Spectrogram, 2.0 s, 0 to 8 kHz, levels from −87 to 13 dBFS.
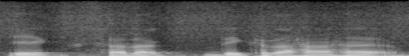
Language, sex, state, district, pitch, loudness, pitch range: Hindi, male, Bihar, Patna, 140 Hz, -13 LUFS, 135-150 Hz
